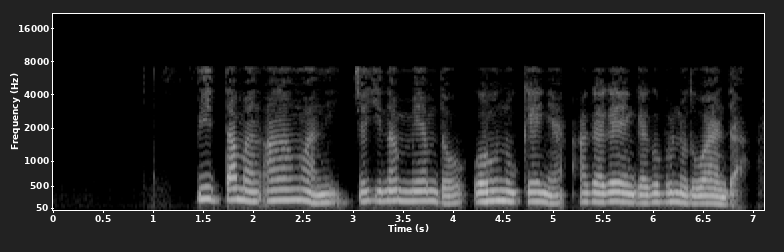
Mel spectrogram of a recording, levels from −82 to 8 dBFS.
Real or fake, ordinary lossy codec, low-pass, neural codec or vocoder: fake; MP3, 32 kbps; 7.2 kHz; codec, 16 kHz, 0.4 kbps, LongCat-Audio-Codec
